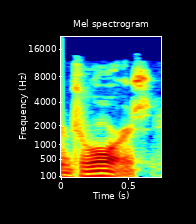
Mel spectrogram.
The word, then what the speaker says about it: drawer: The DR makes a J sound like in juice and jump. Plus the R, J, jr, jr. Then we have the OR sound like more and door. Drawer. Drawer.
